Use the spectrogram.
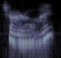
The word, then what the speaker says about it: Charoite: This is Charoite. That's spelled Charoite. As a heart.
